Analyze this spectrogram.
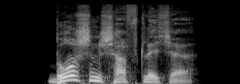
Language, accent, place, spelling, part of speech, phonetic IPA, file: German, Germany, Berlin, burschenschaftliche, adjective, [ˈbʊʁʃn̩ʃaftlɪçə], De-burschenschaftliche.ogg
- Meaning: inflection of burschenschaftlich: 1. strong/mixed nominative/accusative feminine singular 2. strong nominative/accusative plural 3. weak nominative all-gender singular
